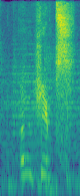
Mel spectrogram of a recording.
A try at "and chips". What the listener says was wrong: Burn chips? No, but you didn't enunciate properly, so you said burn chips.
